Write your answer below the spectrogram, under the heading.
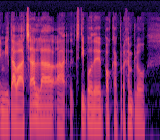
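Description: At a moderate pace, a man with a normal speaking voice and fairly low pitch is heard in a dry, close sound with no echo. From Spain, small town. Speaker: web developer. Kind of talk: interview.

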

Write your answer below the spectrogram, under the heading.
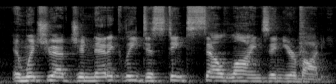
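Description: A man's high-pitched voice at a fairly quick pace, with fairly even intonation. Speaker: biology instructor. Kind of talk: lecture. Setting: classroom. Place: classroom.

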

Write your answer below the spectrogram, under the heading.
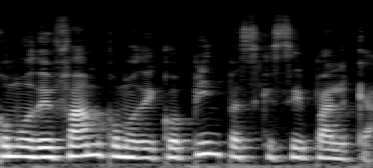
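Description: Over a quiet background, a woman speaks with a Spanish accent. Her tone is dark and mellow. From Colombian Amazon. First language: Spanish (speaking French). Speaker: relationship coach. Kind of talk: motivational video talk; casual advice talk to camera. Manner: animated. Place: home room. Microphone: webcam.

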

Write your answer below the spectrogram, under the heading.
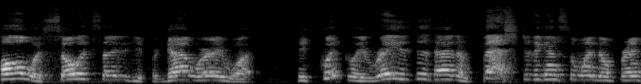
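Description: The clip is reading aloud in a natural voice.

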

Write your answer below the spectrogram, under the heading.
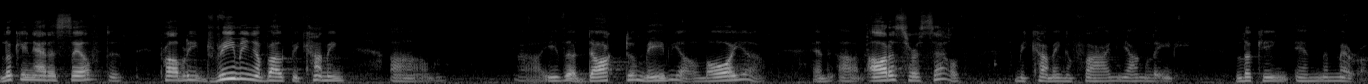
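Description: This woman has a very deep, low pitch with very wide swings and vocal fry. Her loudness swings widely, and she talks fairly slowly with long, frequent pauses. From South Carolina. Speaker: storyteller. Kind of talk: guided art tour talk. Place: hall.

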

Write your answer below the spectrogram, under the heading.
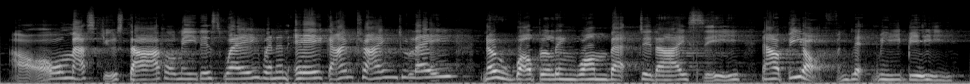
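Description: A female-sounding, put-on character voice with high pitch moves at a fairly slow pace with hardly any pauses. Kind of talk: rhyming storybook verse. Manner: flustered, clucking, annoyed.

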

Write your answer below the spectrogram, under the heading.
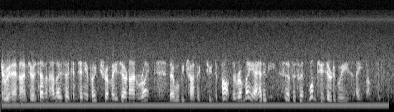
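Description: Over light background noise, a man with vocal fry speaks at a very fast pace, his loudness swinging widely in a dry sound with no echo. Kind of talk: radio phraseology instructions. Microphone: two way radio.

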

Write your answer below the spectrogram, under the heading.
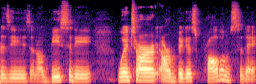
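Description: A plain, everyday voice from a woman with an American accent and a fairly low pitch. She talks at a fairly quick pace over a quiet background. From Texas. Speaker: health podcast host. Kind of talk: scripted introduction; interview. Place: home room. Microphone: earbuds.

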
